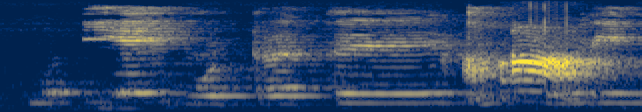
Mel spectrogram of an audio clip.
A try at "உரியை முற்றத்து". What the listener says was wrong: மூ அல்லமா உரி. அந்த உரியை முற்றத்து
